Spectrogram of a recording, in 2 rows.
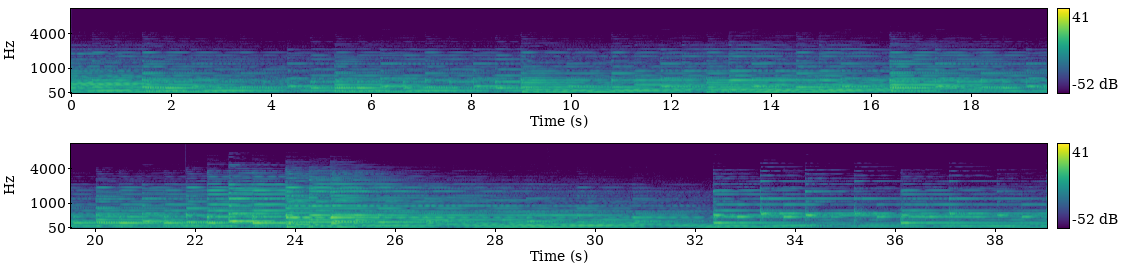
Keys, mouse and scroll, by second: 20.3 click, 21.5 space, 22.5-30.9 drag, 30.9 space, 31.1 click, 31.5 space, 32.6-39.0 drag.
